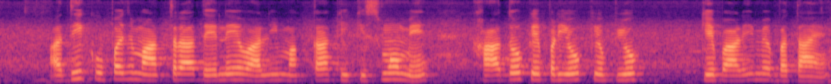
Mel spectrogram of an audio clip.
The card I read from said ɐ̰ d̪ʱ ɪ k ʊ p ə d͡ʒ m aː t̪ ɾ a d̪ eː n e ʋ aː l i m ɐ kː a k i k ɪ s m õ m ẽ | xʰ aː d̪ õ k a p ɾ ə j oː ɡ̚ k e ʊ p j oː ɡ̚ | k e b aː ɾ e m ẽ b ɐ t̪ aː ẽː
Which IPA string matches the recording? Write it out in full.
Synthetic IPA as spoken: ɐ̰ d̪ʱ ɪ k ʊ p ə d͡ʒ m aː t̪ ɾ a d̪ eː n e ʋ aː l i m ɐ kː a k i k ɪ s m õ m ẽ | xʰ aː d̪ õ k e p ɾ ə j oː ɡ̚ k e ʊ p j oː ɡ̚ | k e b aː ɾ e m ẽ b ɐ t̪ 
